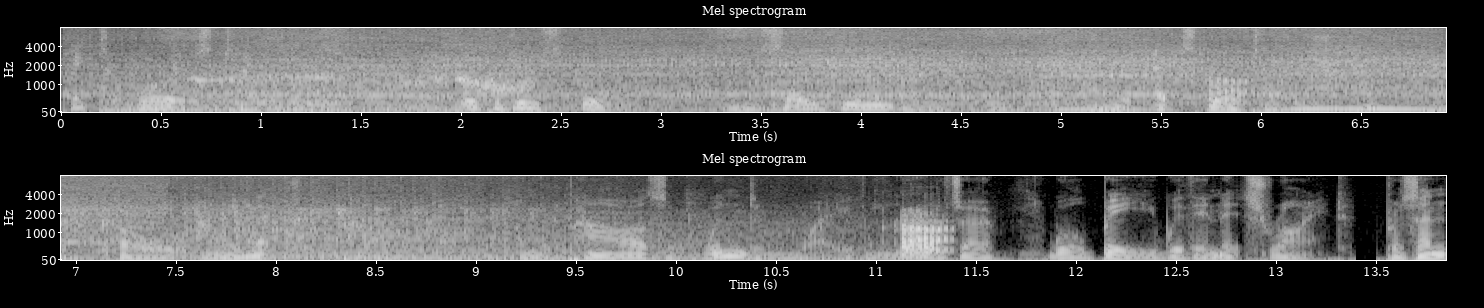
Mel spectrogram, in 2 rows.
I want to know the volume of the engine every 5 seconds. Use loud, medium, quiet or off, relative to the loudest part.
loud, loud, off.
